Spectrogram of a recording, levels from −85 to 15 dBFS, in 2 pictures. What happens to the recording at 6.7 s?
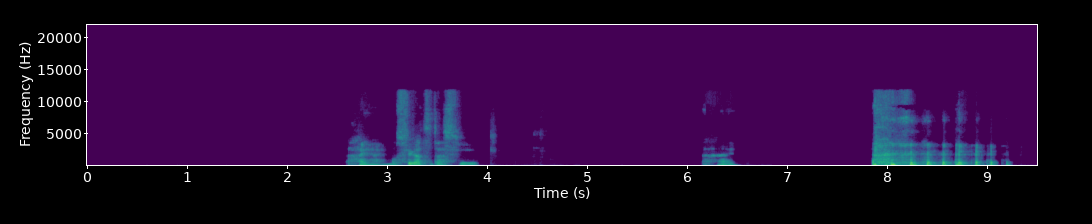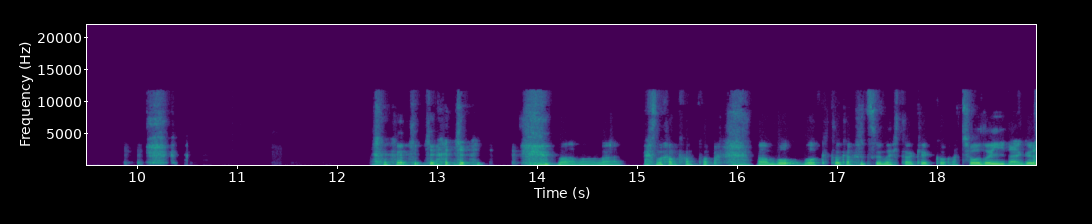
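Nothing goes wrong at 6.7 s; the speech carries straight through that moment with no dropout, click, distortion or other fault.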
